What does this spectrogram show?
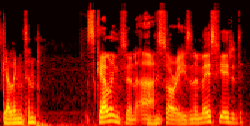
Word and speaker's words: Skellington: emaciated skeleton inside a suit I believe it's pronounced Skellington Skellington sorry he's an emaciated Skellington yes and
